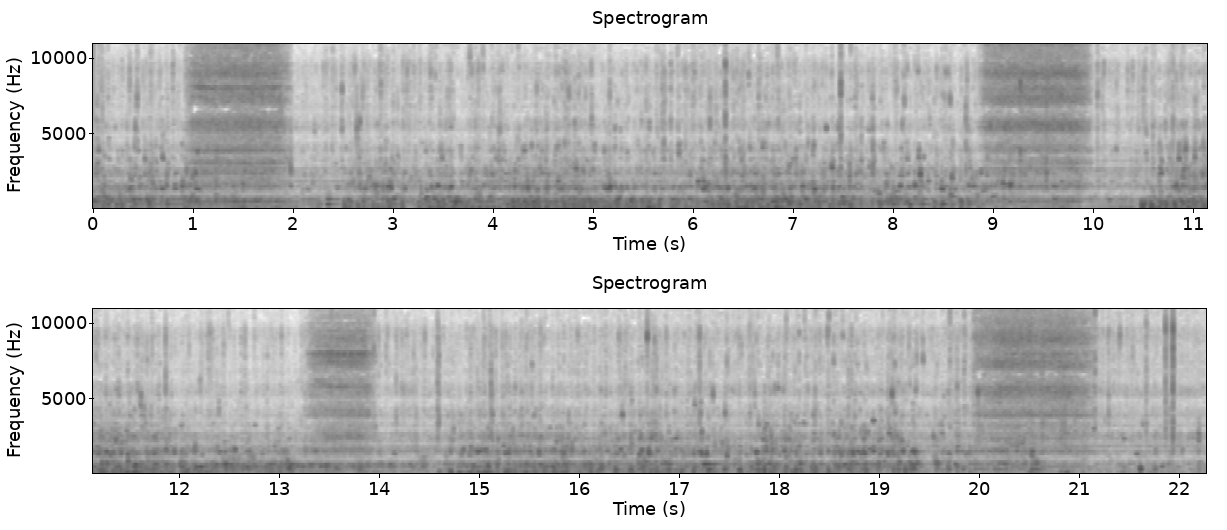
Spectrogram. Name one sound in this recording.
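A scuba diver breathes in through a regulator with a hiss.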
